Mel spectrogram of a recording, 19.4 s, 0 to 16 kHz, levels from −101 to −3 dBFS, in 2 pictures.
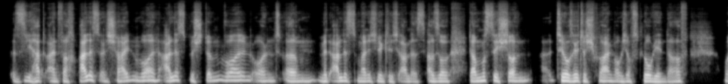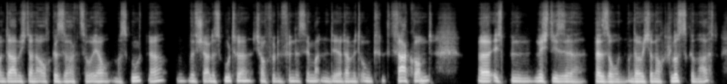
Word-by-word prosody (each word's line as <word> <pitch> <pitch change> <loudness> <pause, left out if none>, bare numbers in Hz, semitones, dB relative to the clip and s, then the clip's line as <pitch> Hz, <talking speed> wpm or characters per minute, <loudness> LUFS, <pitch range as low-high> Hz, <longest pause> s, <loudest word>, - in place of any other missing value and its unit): sie 145 0 -4
hat 145 +1 -1
einfach 135 -2 -4
alles 185 -2 +4
entscheiden 155 +6 -1
wollen, 160 0 +1
alles 165 +1 0
bestimmen 160 +5 -3
wollen 170 +1 0
und, 145 -1 -5
ähm, 135 +3 0
mit 135 -3 -1
alles 150 -2 0
meine 135 0 0
ich 130 - -7
wirklich 125 -3 -3
alles. 120 -2 -5
Also, 130 -1 0 0.3
da 135 - +4
musste 155 +2 +2
ich 130 - +2
schon 145 +5 0 0.3
theoretisch 145 -4 +4
fragen, 140 - 0
„ob 125 - -2
ich 130 - -3
aufs 120 -2 -5
Klo 135 -1 +4
gehen 115 -2 0
darf“. 135 +4 -4 0.5
Und 130 - -4
da 130 - +6
habe 125 0 +3
ich 120 - -4
dann 125 -2 +1
auch 120 -1 -3
gesagt 120 -3 -1
so: 125 - -3
„Ja, 125 0 0
mach's 115 -6 -7
gut, 150 +2 0
ne? 145 +6 0
Ich 145 0 -11
wünsche 135 -4 0
dir - - +4
alles 130 -3 -1
Gute. 150 0 +2
Ich - - -7
hoffe, 135 +2 -3
du 130 - -5
findest 140 +2 -4
jemanden, 140 -2 -2
der - - 0
damit 120 0 -2
um 140 -3 -2
k - - -12 0.2
klarkommt. 150 +2 +4 0.6
Äh, 135 -1 +8
ich 135 -6 0
bin 130 -2 -2
nicht 140 -2 +3
diese 120 -4 0
Person“ 115 -3 +3
und 135 - -2
da - - +6
habe 120 - +5
ich 110 - +1
dann 120 - +2
auch 115 +1 -3
Schluss 140 0 +4
gemacht 120 +6 -3
135 Hz, 220 wpm, -25 LUFS, 125-145 Hz, 0.6 s, Äh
